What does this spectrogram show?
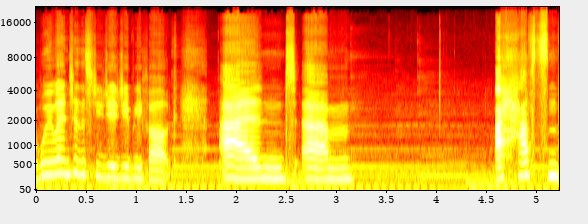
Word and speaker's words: Ghibli: stuff out in Japan and I know it's pronounced Studio Ghibli don't come for me in the comments it's just as a child you were raised calling it sudokibly because you watched it on Channel 4 and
